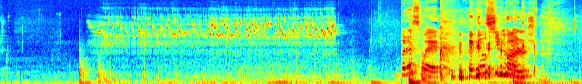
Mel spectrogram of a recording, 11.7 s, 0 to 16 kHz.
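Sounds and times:
water-filled bird whistle trilling and chirping: 1.6s - 6.9s
speech: 8.3s - 10.8s
laughter: 8.8s - 11.6s.

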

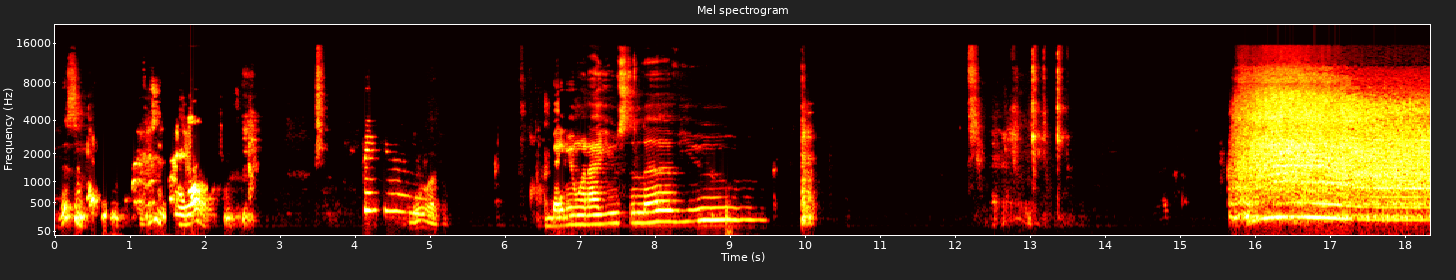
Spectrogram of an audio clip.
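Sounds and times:
speech: 0.1s - 0.7s, 1.3s - 2.8s, 3.5s - 5.3s, 6.4s - 10.2s
blender whirring making a watermelon fruit juice smoothie: 15.6s - 18.3s.

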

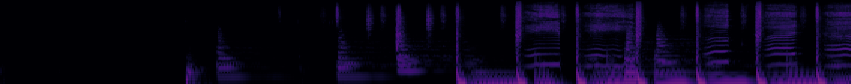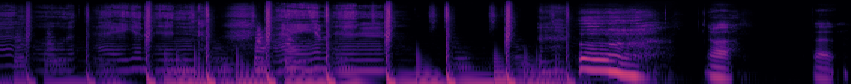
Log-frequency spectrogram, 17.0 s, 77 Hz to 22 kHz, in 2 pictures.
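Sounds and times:
busy vocal sounds: 7.2s - 12.8s, 13.8s - 16.0s, 16.7s - 17.0s
person yawning loudly: 13.9s - 15.9s, 16.7s - 17.0s
short breathy noise: 13.9s - 16.0s, 16.7s - 17.0s.

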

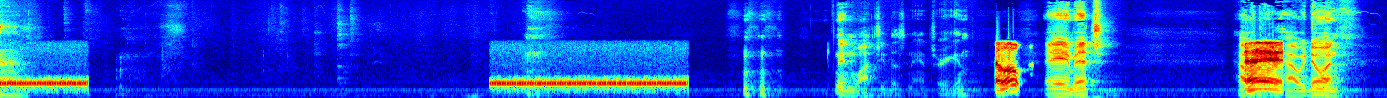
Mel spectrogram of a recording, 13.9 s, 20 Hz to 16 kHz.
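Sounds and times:
telephone ringback tone: 0.0s - 0.9s, 4.9s - 6.9s
speech: 8.4s - 11.2s, 12.4s - 13.5s.

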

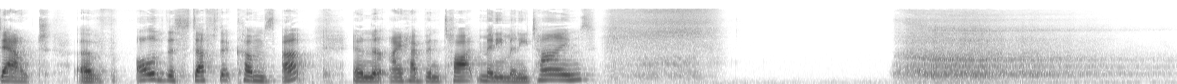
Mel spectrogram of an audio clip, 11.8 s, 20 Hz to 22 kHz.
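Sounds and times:
speech: 0.0s - 6.3s
person taking a deep breath in and out to release chest tightness: 6.0s - 7.4s, 8.9s - 11.7s.

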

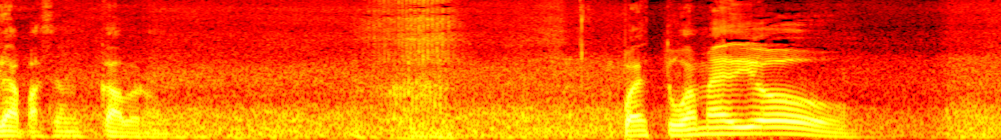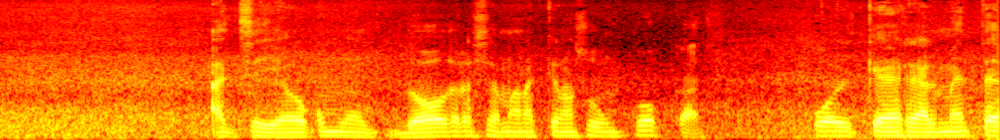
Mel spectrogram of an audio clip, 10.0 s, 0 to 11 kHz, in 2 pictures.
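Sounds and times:
speech: 0.0s - 1.0s, 3.1s - 4.4s, 6.1s - 10.0s
ocean waves washing: 0.0s - 10.0s.

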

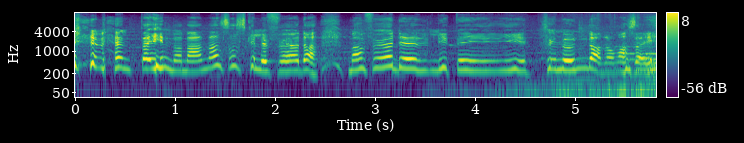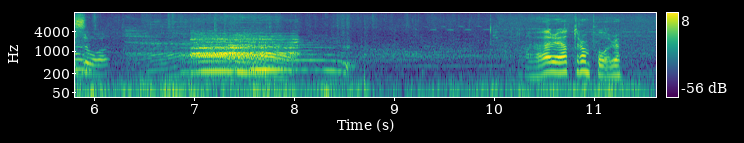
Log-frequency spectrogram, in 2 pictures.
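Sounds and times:
speech: 0.4s - 6.3s, 7.0s - 7.8s, 10.4s - 11.4s
cow mooing in a barn: 5.7s - 9.4s.

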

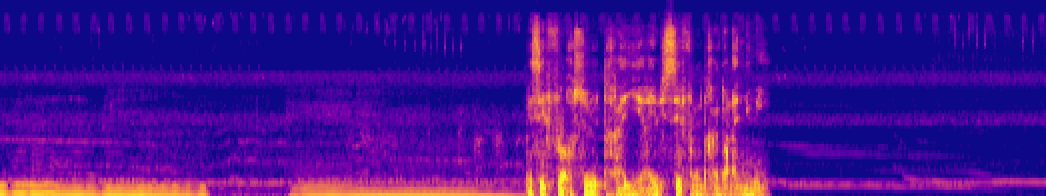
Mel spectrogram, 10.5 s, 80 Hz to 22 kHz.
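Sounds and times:
speech: 0.0s - 0.4s, 5.3s - 7.8s
wolves howling: 0.7s - 6.2s.

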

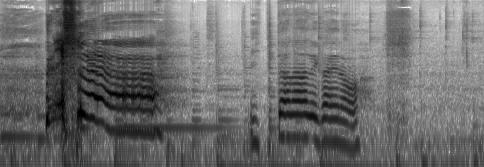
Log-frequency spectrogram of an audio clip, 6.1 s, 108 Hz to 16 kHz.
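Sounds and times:
loud sneeze: 0.6s - 1.5s
speech: 1.0s - 1.2s, 3.2s - 5.0s.

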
